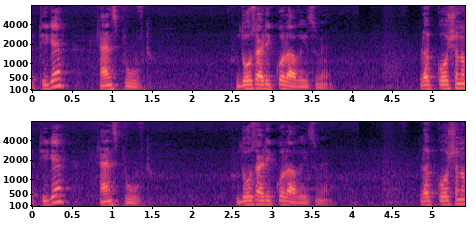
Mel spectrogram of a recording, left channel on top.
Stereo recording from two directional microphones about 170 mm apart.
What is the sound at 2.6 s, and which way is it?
Speech, 45° left (ahead or behind).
